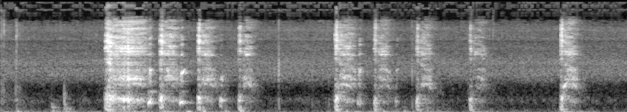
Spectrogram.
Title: Some rapid coughing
